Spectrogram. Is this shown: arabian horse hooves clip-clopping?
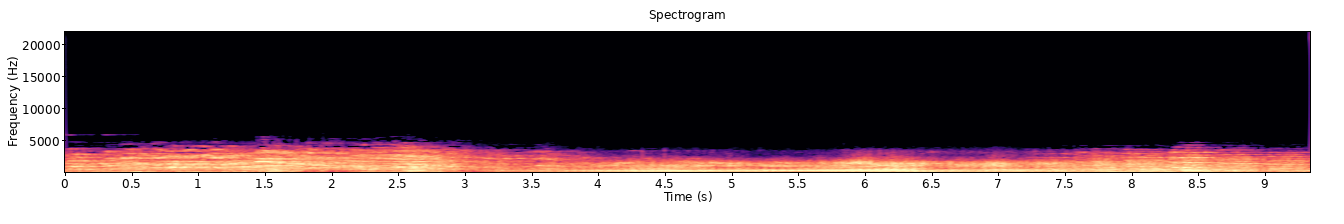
no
